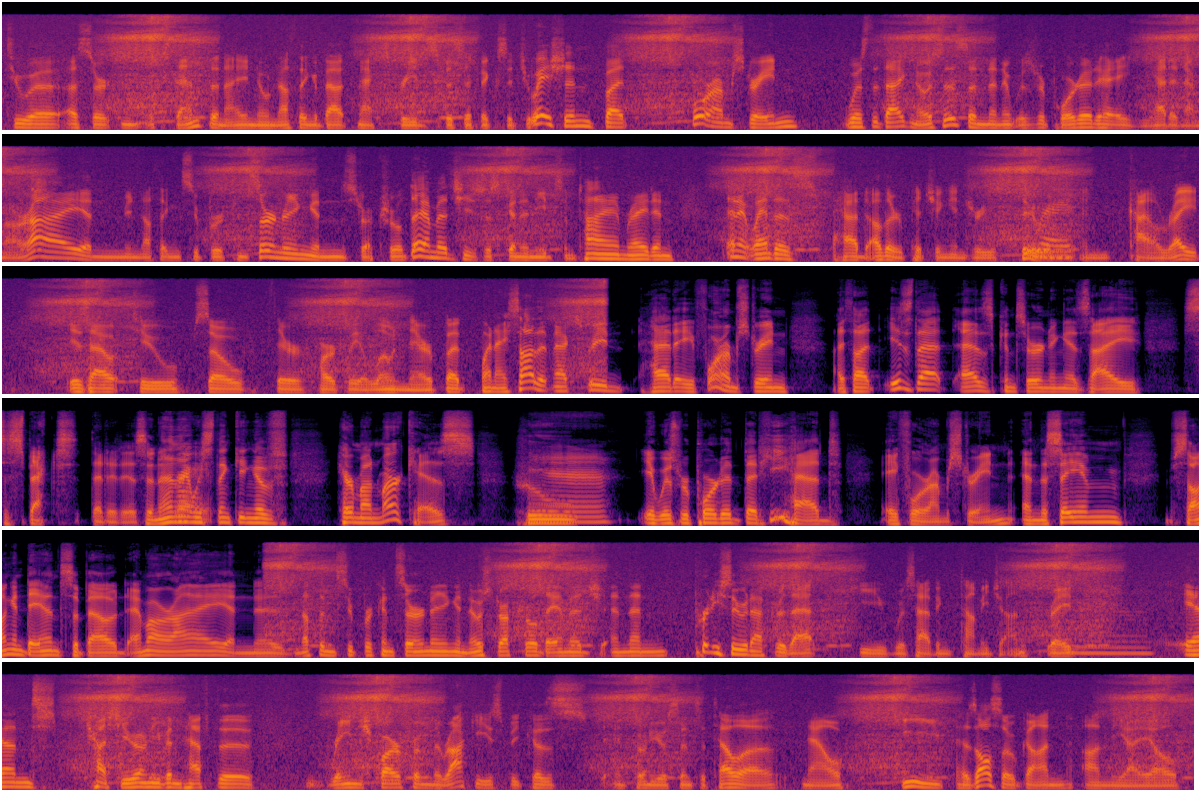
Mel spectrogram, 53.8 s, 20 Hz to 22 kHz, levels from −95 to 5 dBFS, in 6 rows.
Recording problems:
hiss; loud; until 22 s and from 38 s on; 1 dB below the speech

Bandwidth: 14.5 kHz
